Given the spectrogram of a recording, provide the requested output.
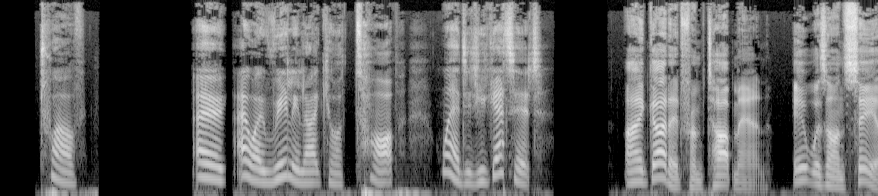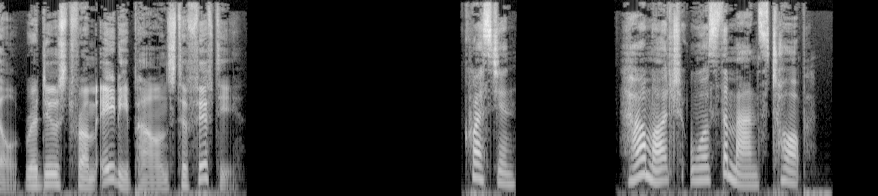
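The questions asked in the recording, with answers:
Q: How much was the man's top?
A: £50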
